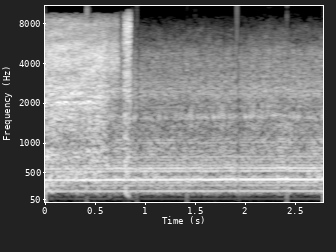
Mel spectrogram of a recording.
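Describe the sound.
A car engine drones steadily while driving, holding an even, loud hum with a constant pitch and only two brief dips in level, and no voices over it.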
